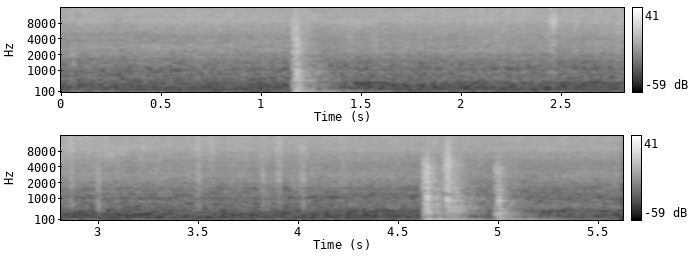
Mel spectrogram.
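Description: Turkey-spinach burger patties sizzling in oil on a hot stainless steel grill pan, a steady hiss. A sharp metallic knock comes about a second in and a quick clatter of knocks near the end as the pan is tilted on the cooktop.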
